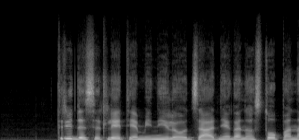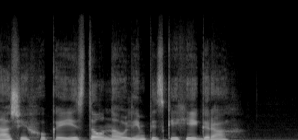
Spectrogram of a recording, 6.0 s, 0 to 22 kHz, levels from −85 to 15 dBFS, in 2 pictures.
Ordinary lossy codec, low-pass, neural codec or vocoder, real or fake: none; 19.8 kHz; autoencoder, 48 kHz, 128 numbers a frame, DAC-VAE, trained on Japanese speech; fake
